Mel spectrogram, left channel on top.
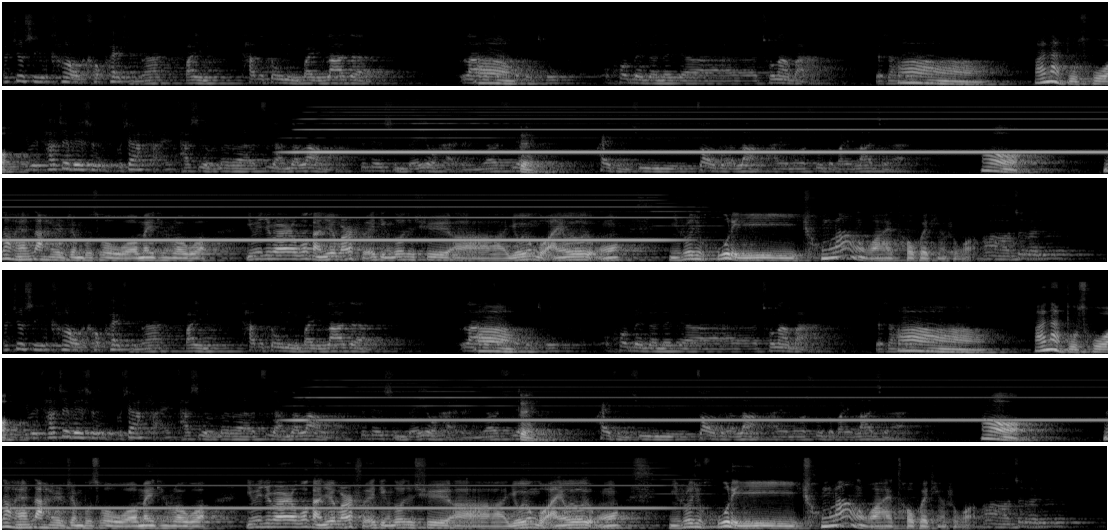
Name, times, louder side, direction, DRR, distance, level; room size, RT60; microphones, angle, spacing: voice 1, 0.0-3.8 4.6-5.6 6.0-8.2 8.7-9.3 11.3-16.4 17.0-20.1 31.9-32.8, equal, 5° right, 6 dB, 1.9 m, -40 dB
voice 2, 4.8-5.1 8.9-9.9 10.3-11.2 16.2-16.4 20.8-21.3 22.1-24.2 24.6-31.9, right 2 dB, 35° right, 11 dB, 1.5 m, -28 dB
sound 1, 13.8-29.1, left 6 dB, 70° left, 4.5 m, -31 dB
27.5 x 21.0 x 9.7 m, 1.0 s
head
